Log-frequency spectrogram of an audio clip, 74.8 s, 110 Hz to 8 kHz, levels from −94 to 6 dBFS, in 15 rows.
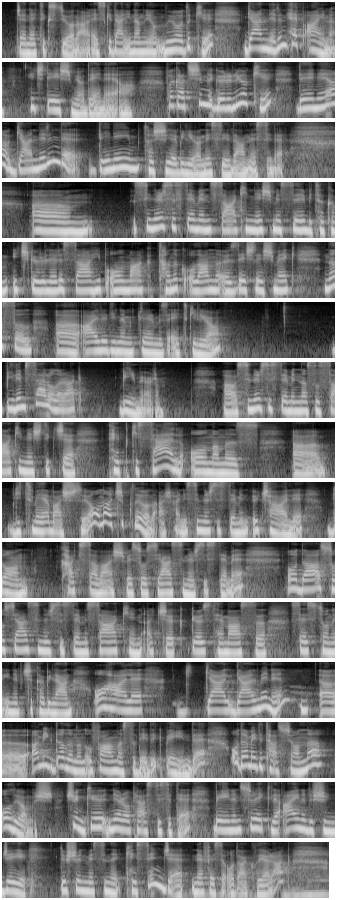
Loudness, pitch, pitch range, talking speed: -20 LUFS, 200 Hz, 180-225 Hz, 80 wpm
